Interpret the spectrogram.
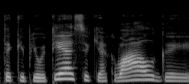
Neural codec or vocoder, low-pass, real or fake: none; 10.8 kHz; real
